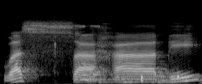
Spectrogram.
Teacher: tidak dibaca, langsung masuk ke huruf sin, ditandai dengan sinnya ada tasdidnya, sinnya dibaca double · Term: alif lam samsiyah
